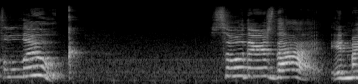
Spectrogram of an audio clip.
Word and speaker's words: Luc: we have luke who i have been calling loose but i saw on a v.e schwab's instagram that it is pronounced luke so there's that in my head it's still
